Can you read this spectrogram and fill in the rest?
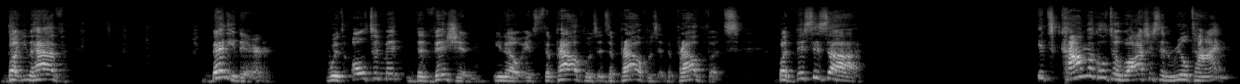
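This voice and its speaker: Man, slightly high voice, sarcastic opinion host, emphatic repetition, a bit off the mic. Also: sharp tone, far from the mic. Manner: halting, repetitive, emphatic delivery. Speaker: online commentary show host. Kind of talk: informal opinion commentary.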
